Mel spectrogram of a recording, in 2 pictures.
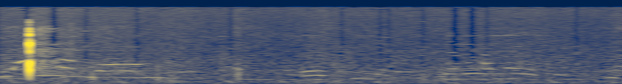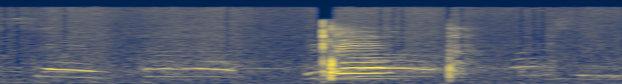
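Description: Players' voices calling out across the field in short shouts, the loudest one about five seconds in, with one sharp knock just after the start.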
